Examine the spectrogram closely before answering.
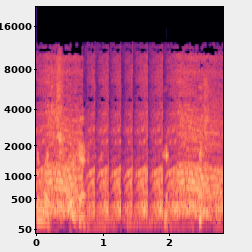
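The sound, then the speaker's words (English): Crowd booing, a dense wash of many voices that swells and dips in quick pulses and stays loud from start to end. “somebody boo this man right now”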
